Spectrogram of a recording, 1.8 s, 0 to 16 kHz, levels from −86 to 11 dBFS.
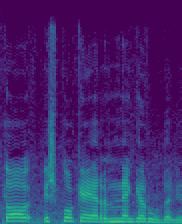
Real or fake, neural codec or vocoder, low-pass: fake; codec, 44.1 kHz, 7.8 kbps, Pupu-Codec; 14.4 kHz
